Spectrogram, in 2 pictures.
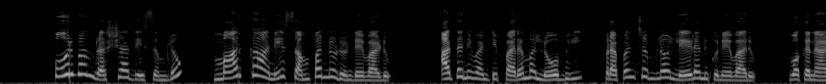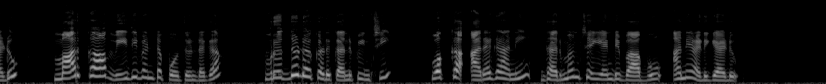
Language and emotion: Telugu, neutral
